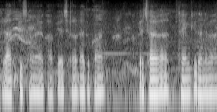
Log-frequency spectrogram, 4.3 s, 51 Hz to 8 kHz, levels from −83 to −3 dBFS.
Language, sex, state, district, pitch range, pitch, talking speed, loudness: Hindi, male, Bihar, Samastipur, 95-120 Hz, 115 Hz, 220 wpm, -20 LUFS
